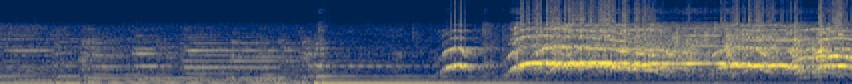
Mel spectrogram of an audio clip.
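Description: Live rock band with electric guitar and bass holding sustained low chords that change a couple of times. From about halfway, high sliding tones that bend up and down come in over the chords.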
